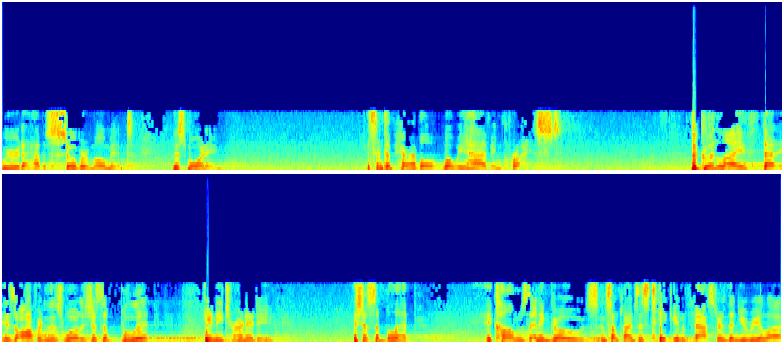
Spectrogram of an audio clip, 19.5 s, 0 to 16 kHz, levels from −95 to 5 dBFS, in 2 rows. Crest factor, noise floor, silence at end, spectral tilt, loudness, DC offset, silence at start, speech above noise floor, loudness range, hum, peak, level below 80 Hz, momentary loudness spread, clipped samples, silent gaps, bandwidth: 18 dB; -37 dBFS; 0 s; -8 dB/octave; -17 LUFS; under 0.1%; 0 s; 20 dB; 6 LU; none; 0 dBFS; -46 dBFS; 22 LU; under 0.1%; none; 8 kHz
